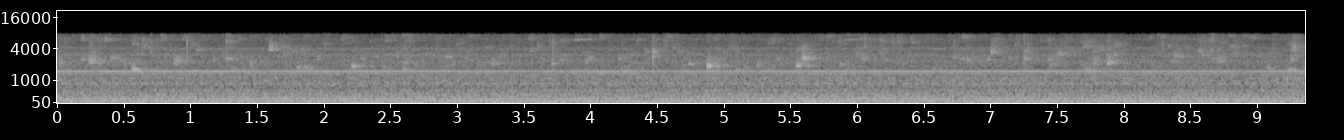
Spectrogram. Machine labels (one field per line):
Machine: pump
